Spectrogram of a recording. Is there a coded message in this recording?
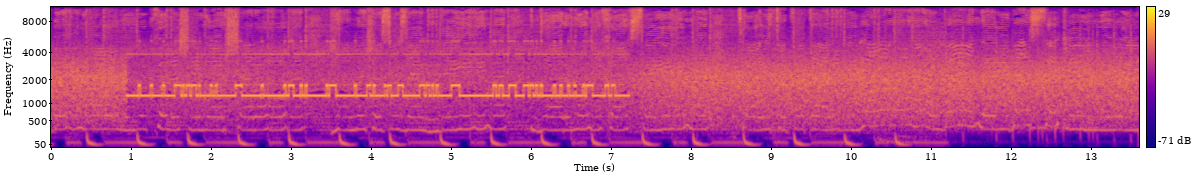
Yes: RTTY (50 baud, 450 Hz shift) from 1.0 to 7.2 s, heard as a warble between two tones, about 1500 Hz centre, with radio static. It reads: 9A3PBM 589 1138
